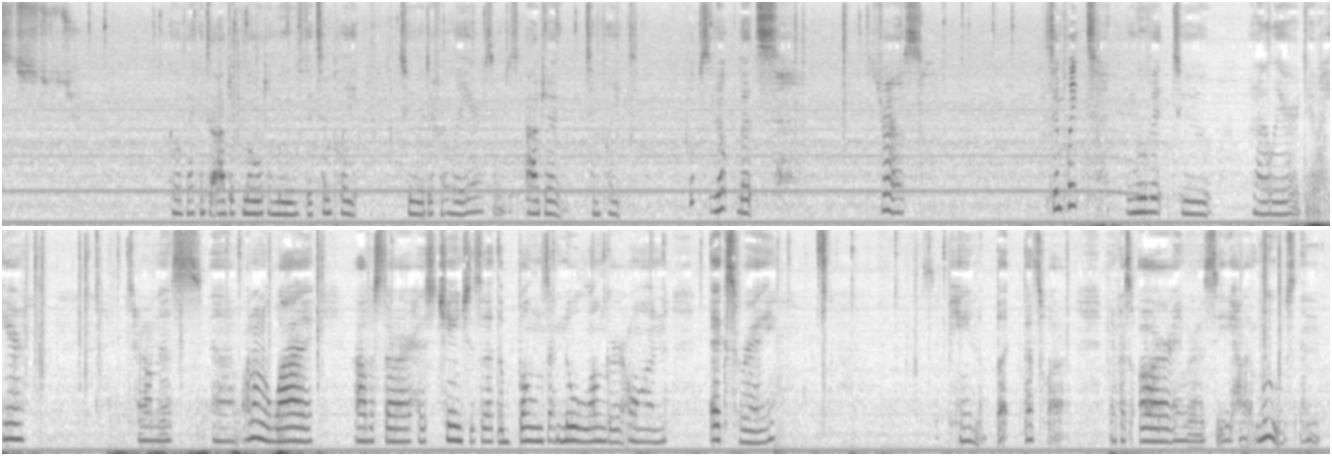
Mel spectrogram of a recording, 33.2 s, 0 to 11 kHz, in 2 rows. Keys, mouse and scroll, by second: 1.4 middle click, 4.8 m, 6.4 click, 7.9 m, 11.7-13.7 drag, 13.7 m, 18.0-19.4 drag, 21.3-28.2 drag, 28.2-30.0 right drag, 30.4 r.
